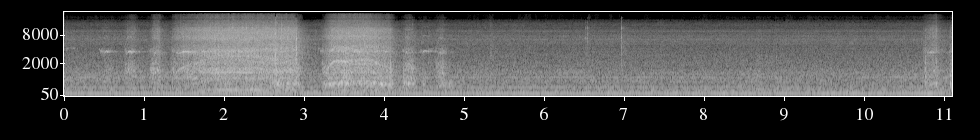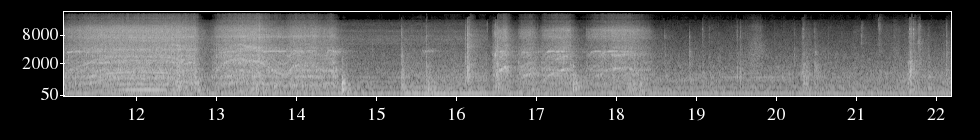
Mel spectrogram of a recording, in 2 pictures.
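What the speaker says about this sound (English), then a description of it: "Now these two screws we're going to go ahead and drill through from the outside in" A power drill drives screws through from the outside in, whirring in three separate close, loud bursts of a couple of seconds each, with quieter steady background hum between them and no talking.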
